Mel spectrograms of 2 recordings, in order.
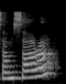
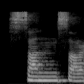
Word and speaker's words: samsara: I always thought it's samsara, but I heard Goshila say it should be samsara. It should S-A-N, right? We heard him saying, but in many books, even in the class notes and all these things, it's spelled as S-A-M-S-A-R-A.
